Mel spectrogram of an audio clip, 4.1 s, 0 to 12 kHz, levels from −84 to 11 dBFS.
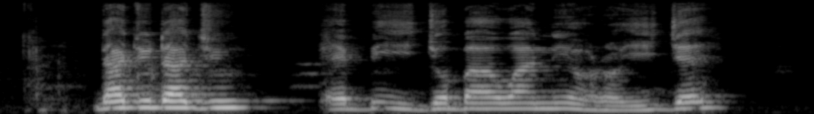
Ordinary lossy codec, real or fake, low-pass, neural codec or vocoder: none; real; 10.8 kHz; none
